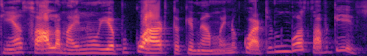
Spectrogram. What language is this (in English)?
Portuguese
